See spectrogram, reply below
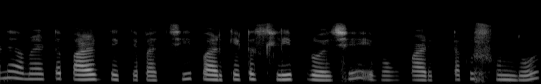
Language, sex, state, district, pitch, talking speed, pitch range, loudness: Bengali, female, West Bengal, North 24 Parganas, 225 Hz, 175 wpm, 205-245 Hz, -37 LUFS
